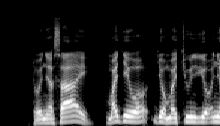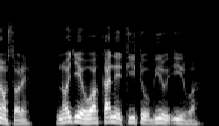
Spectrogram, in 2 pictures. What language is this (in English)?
Luo (Kenya and Tanzania)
